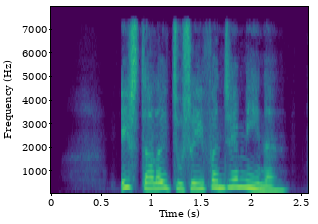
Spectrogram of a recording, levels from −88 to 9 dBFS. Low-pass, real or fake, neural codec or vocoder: 7.2 kHz; fake; codec, 16 kHz in and 24 kHz out, 0.4 kbps, LongCat-Audio-Codec, two codebook decoder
